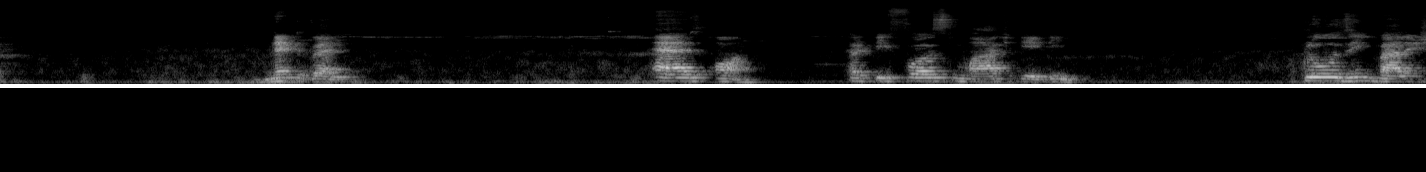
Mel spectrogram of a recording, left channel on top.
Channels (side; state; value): right; silent; 57 dB below the other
